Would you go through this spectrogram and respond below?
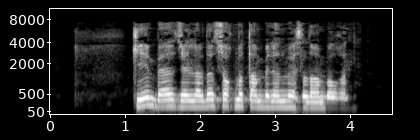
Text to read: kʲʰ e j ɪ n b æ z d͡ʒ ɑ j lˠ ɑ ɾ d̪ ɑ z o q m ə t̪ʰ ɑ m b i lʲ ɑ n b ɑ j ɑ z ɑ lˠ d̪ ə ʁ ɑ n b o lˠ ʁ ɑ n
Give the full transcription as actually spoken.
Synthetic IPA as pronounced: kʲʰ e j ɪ n b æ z d͡ʒ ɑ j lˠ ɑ ɾ d̪ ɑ s o q m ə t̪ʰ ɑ m b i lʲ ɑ n m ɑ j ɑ s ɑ lˠ d̪ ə ʁ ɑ n b o lˠ ʁ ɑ n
